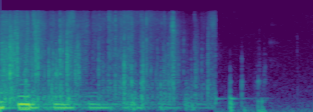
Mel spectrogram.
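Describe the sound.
A page of paper being turned: a short crinkly rustle and a few soft clicks, following a stretch of voice.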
